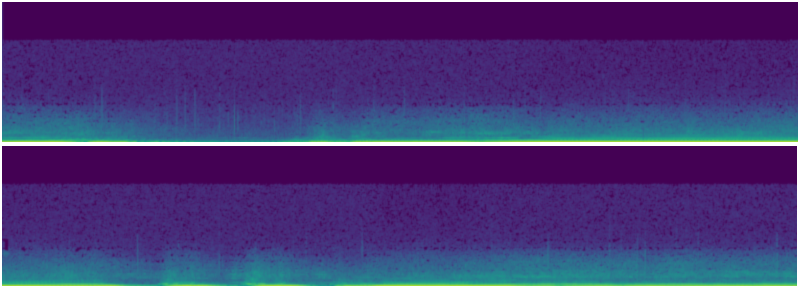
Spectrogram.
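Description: The whistle of the towboat Denora on the Monongahela River blows loud, deep and raspy: a long sustained blast broken by a few short stuttering toots, then sounding steadily again, with no talking.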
